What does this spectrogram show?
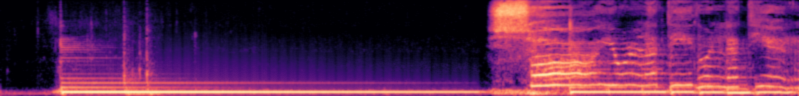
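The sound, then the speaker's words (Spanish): A song opens with a long, steady droning note held for several seconds, then the full accompaniment kicks in and a singer's voice enters, melodic and upfront. “Si quieren, compartimos una canción”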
